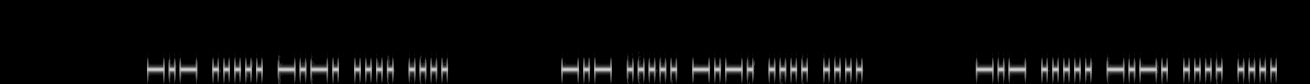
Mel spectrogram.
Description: Morse code, heard as a keyed tone, about 22 wpm, 700 Hz. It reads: K5CHH K5CHH K5CHH
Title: USA Call Signs - 5 Characters - Repeated 3x - 22wpm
